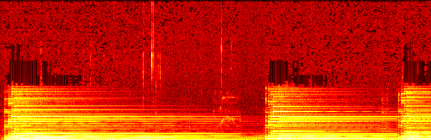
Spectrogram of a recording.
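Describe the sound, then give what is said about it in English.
Layered distorted electric guitar rakes and picked, strummed chords ring out, three loud chord attacks each left to sustain and decay, dense and buzzy with no voices. “So together the rakes make this sound.”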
